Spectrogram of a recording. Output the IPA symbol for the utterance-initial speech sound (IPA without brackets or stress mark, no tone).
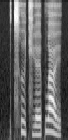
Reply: t͡sʰ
